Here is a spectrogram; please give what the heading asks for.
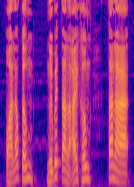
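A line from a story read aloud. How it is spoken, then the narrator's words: Woman screaming with full strength. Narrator (Vietnamese): Nàng dùng hết sức lực hét lên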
